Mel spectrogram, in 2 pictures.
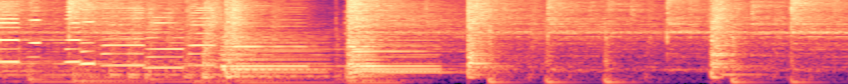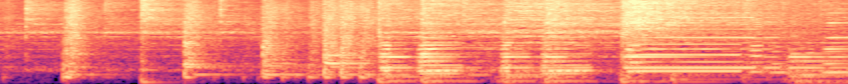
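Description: Jazz quartet playing: button accordion and grand piano over double bass and drum kit, with the drums prominent, striking sharply and often throughout.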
